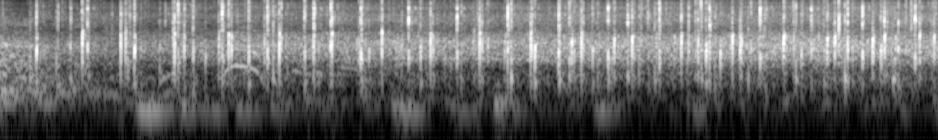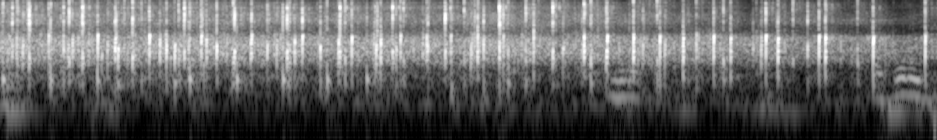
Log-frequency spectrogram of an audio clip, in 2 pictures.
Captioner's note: applause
